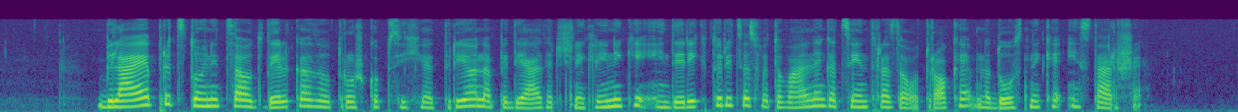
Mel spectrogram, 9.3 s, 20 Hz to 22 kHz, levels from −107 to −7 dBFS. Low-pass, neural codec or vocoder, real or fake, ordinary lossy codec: 10.8 kHz; none; real; none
